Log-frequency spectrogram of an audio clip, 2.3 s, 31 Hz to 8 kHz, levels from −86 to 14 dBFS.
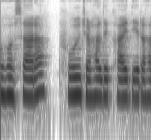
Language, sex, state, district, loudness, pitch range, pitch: Bhojpuri, female, Uttar Pradesh, Deoria, -16 LUFS, 175-190 Hz, 180 Hz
